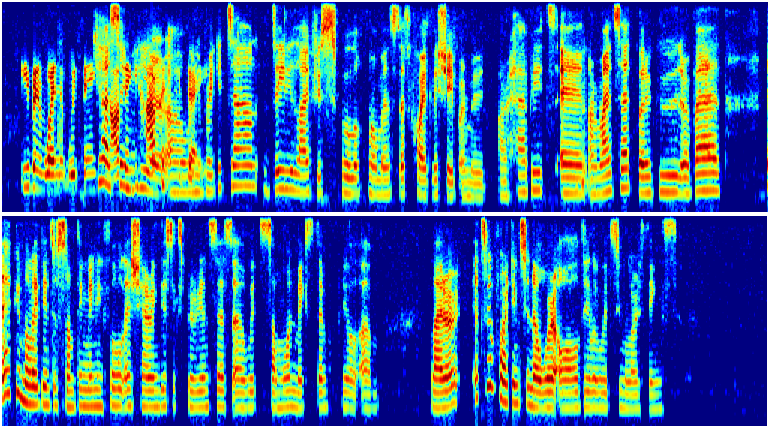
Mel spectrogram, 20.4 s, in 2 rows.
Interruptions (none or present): present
